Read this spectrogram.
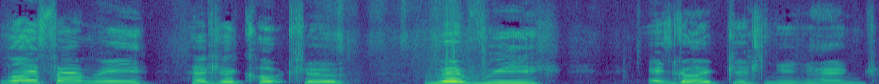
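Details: Dysarthric speech from an adult man with cerebral palsy.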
